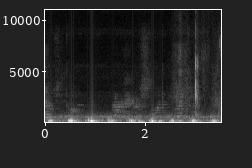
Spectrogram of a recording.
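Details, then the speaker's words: Quick, regular whooshing fetal heartbeat, about 146 a minute, normal rate, from a CTG monitor speaker; baby girl, check-up about six weeks before due date, all found fine. "yeah so you can hear my heartbeat you can see over there i think that machine there"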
